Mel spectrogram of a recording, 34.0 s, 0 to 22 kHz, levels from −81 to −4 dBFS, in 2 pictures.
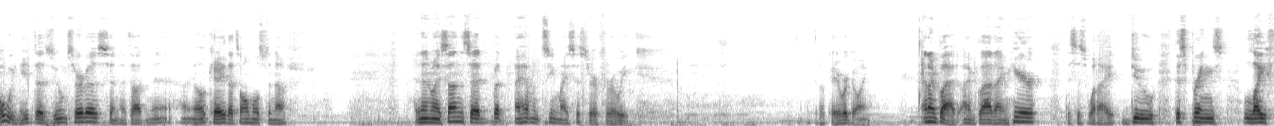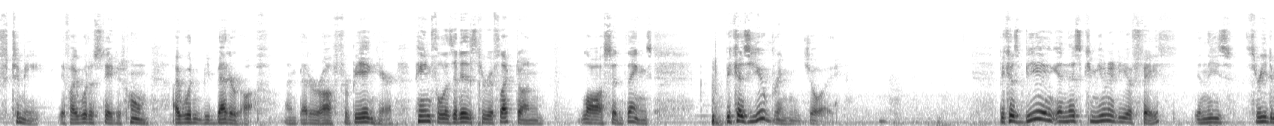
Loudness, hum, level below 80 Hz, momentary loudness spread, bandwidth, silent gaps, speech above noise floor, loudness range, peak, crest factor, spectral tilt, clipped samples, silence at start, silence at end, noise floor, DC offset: -27 LUFS; none; -56 dBFS; 15 LU; 14 kHz; none; 30 dB; 8 LU; -6 dBFS; 22 dB; -7.5 dB/octave; under 0.1%; 0 s; 0 s; -56 dBFS; under 0.1%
